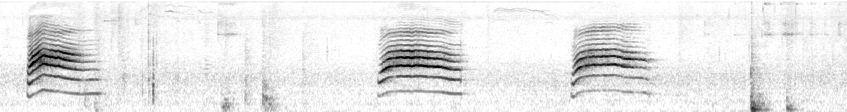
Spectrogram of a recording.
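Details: Affectionate black-and-white kitten, recently spayed, asking to be picked up: three drawn-out tonal meows, arched in pitch, about two seconds apart, with a few soft knocks and taps in between.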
